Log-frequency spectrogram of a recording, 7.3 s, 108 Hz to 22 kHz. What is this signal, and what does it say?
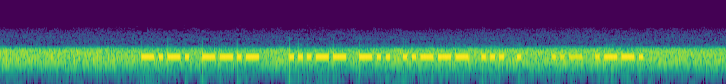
Morse code, heard as a keyed tone, about 27 wpm, 620 Hz, with radio noise. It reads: CQ 3D2SE UP
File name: 3d2se-18-080mhz-cw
